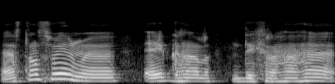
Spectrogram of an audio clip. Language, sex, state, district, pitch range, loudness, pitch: Hindi, male, Arunachal Pradesh, Lower Dibang Valley, 150-170 Hz, -14 LUFS, 155 Hz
